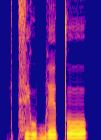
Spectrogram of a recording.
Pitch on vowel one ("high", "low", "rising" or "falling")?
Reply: low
